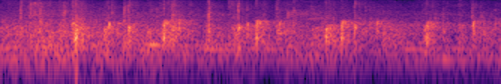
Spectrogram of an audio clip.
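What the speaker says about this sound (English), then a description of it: "a very big hand clap for her" An audience at a school event on community policing claps. The applause is steady, dense and fairly close, and lasts the whole short stretch without a break.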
